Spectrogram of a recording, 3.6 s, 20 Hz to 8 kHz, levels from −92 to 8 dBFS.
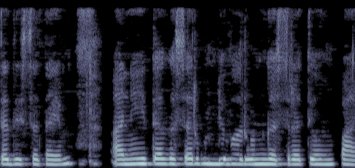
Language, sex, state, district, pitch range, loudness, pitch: Marathi, female, Maharashtra, Pune, 220-235 Hz, -22 LUFS, 225 Hz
